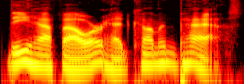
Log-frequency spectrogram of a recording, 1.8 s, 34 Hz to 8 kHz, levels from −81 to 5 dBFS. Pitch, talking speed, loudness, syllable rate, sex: 110 Hz, 230 wpm, -18 LUFS, 4.6 syllables/s, male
